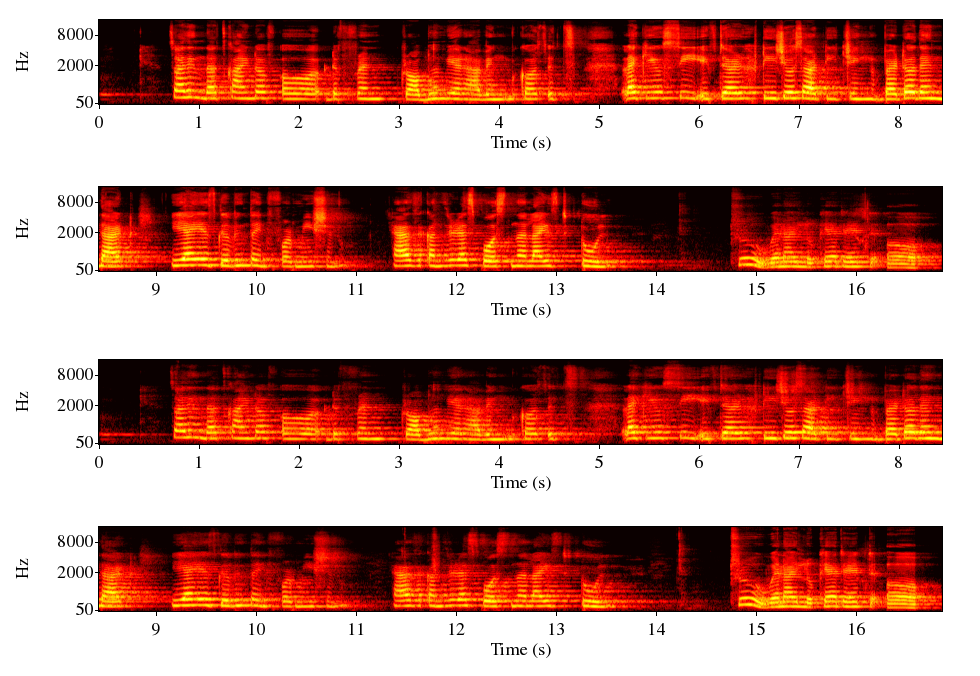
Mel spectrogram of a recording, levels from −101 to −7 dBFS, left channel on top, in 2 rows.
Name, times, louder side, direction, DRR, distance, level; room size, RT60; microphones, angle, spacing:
voice 1, 0.7-10.9 11.4-13.0 13.3-13.5, left 3 dB, 55° left, 10 dB, 1.0 m, -32 dB
voice 2, 14.7-16.6, right 2 dB, 80° right, 12 dB, 1.0 m, -33 dB
24.0 x 15.5 x 3.9 m, 1.2 s
head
